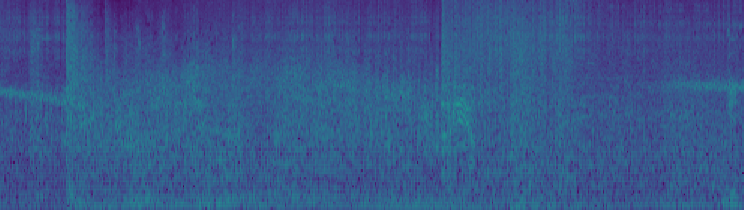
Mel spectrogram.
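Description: Mortar fire in a World War II real-time strategy battle, with heavy booming impacts and scattered gunfire over a dense rumbling battlefield din, while a commentator talks over it.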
